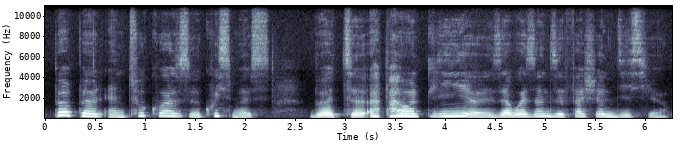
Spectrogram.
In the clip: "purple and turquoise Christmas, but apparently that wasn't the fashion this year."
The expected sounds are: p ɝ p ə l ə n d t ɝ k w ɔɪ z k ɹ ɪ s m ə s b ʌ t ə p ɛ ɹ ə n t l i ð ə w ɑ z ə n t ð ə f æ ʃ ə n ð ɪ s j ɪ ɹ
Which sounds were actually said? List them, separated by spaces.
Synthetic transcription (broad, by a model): p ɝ p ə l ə n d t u k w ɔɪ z k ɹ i s m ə s b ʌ t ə p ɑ ɹ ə t l i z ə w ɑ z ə n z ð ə f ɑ ʃ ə n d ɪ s j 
